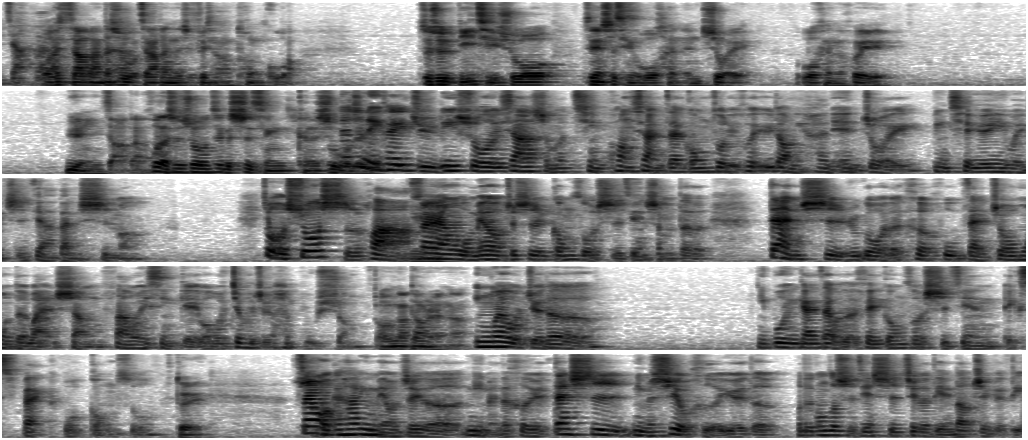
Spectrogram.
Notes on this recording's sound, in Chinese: 这集回音有点大，我们还在找出原因，希望之后不会有！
